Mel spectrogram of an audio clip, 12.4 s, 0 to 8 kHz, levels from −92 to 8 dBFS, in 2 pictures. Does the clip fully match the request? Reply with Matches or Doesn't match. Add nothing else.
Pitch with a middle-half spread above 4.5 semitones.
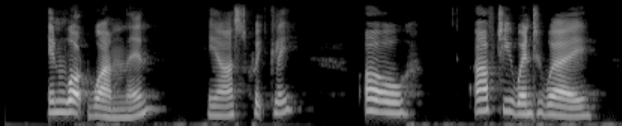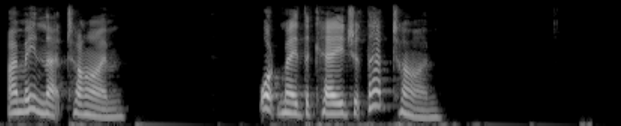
Matches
